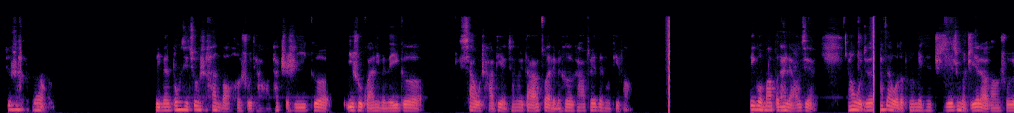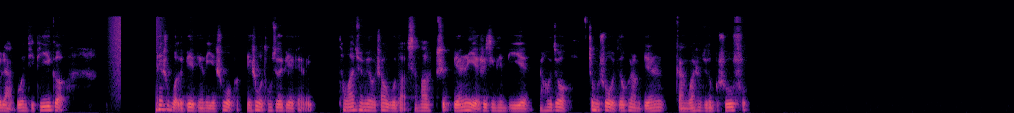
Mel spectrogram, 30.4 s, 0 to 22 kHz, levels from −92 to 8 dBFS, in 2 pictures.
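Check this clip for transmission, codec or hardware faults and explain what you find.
Three wireless microphone squelch dropouts occur, at 9.98–10.18 s, 13.03–13.22 s and 16.82–17.71 s. Each time the analogue FM signal fades, hiss rises briefly, and the receiver squelch mutes the speech for 0.13 s, 0.10 s and 0.53 s respectively.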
